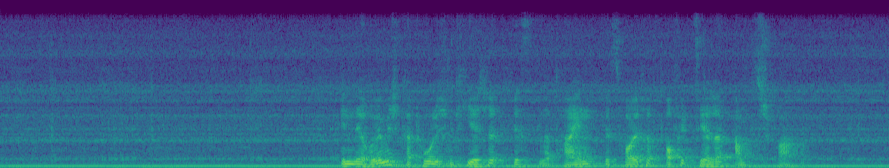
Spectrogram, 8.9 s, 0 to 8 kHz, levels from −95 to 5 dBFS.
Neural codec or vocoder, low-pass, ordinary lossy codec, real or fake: none; 7.2 kHz; none; real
